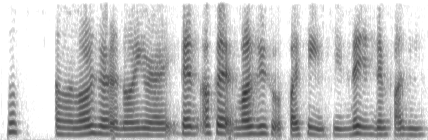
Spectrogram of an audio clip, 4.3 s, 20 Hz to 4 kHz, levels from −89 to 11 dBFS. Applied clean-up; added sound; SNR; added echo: neural mask model DeepFilterNet 3.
